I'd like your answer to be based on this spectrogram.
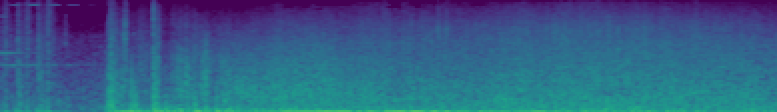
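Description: A shot-down plane exploding in the War Thunder combat game, a sharp burst of blasts followed by a long, loud rumbling roar that swells and slowly trails off.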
